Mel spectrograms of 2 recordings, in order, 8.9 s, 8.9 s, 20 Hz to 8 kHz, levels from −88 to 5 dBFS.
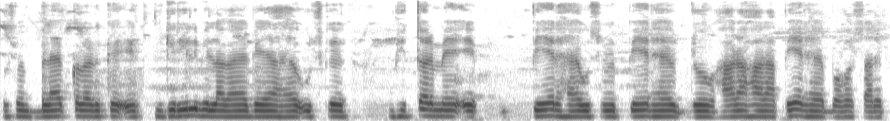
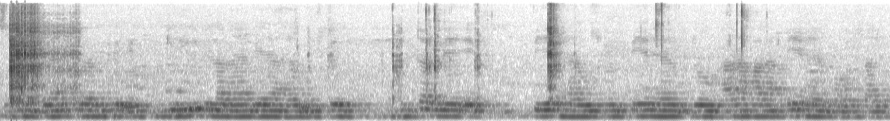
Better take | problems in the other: first | background sound (Coin (dropping)); as loud as the speech // room echo; dies away in 0.9 s

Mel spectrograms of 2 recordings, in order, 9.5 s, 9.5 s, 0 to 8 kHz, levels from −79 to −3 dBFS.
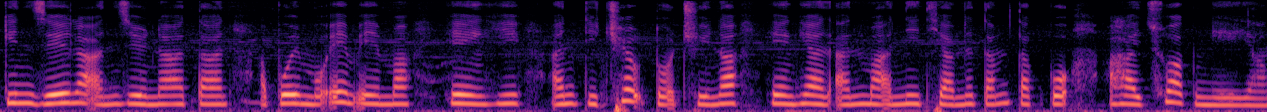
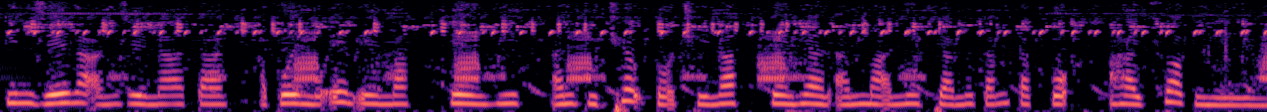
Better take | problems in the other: first | noise reduction (classical method spectral subtraction)

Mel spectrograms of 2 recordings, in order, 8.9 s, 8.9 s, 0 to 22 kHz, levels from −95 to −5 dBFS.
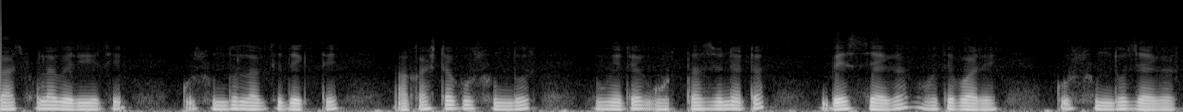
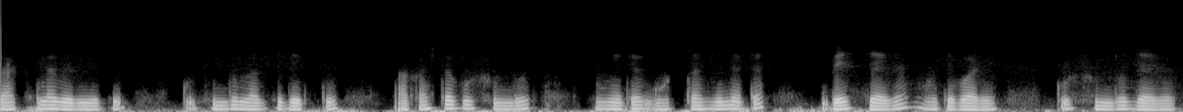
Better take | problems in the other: first | noise reduction (neural mask model Resemble Enhance denoiser)

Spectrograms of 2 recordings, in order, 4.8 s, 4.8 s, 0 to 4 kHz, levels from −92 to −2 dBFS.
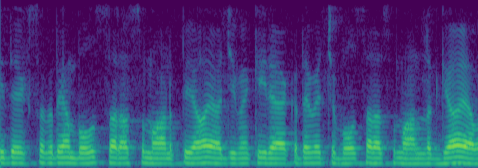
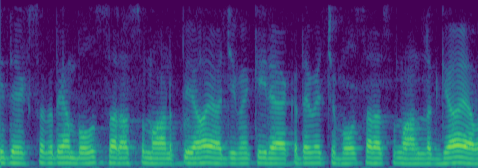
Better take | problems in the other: first | noise reduction (neural mask model Resemble Enhance denoiser)

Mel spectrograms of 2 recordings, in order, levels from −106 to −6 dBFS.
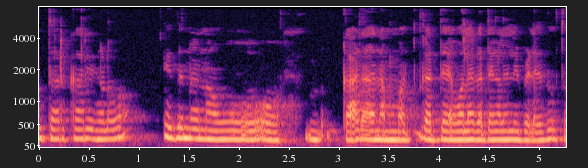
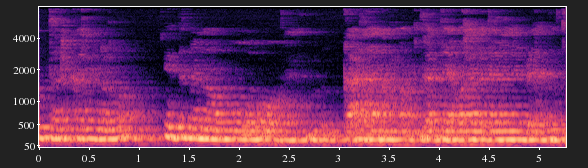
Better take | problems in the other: first | room echo; dies away in 1 s

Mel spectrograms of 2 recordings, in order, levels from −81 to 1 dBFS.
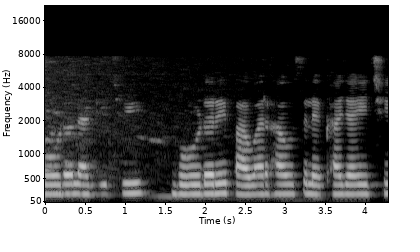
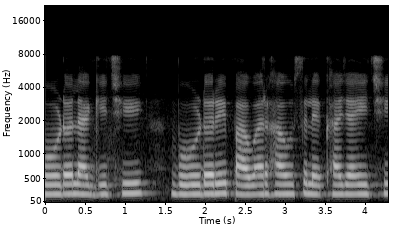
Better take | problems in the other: second | noise reduction (classical method log-MMSE)

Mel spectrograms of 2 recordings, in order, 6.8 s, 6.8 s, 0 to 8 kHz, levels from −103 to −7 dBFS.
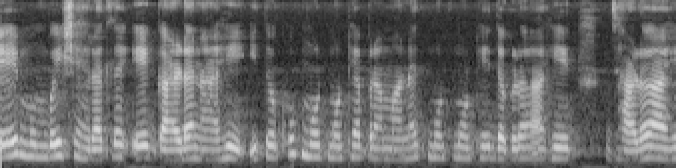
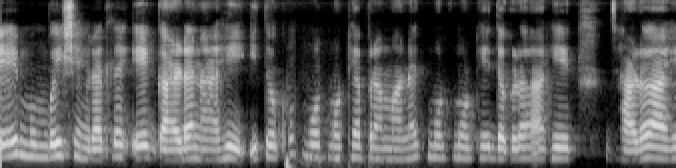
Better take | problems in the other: first | noise reduction (neural mask model DeepFilterNet 3)

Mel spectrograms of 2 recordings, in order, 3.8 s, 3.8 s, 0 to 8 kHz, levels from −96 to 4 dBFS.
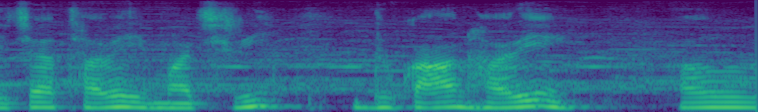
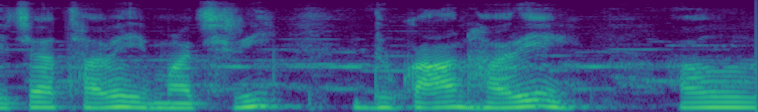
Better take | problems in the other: second | background sound (Crowd / Cheering); 19 dB below the speech

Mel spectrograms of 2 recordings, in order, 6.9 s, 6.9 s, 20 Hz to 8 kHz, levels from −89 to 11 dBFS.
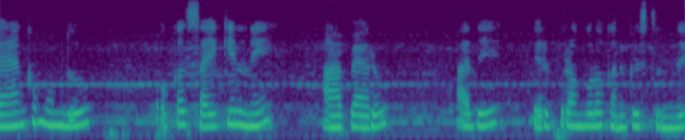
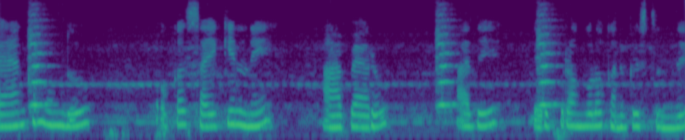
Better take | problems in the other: first | background sound (Bowed string instrument); 6 dB below the speech

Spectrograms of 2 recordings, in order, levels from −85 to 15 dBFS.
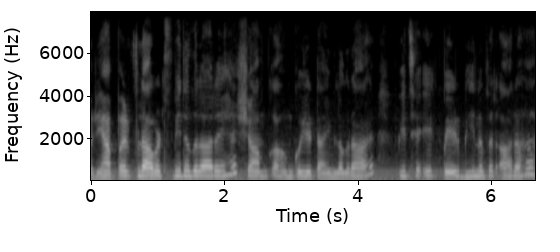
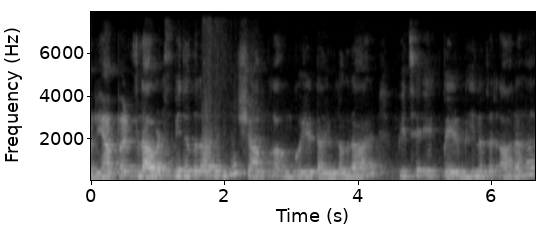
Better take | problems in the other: first | noise reduction (neural separator model SepFormer DNS4)

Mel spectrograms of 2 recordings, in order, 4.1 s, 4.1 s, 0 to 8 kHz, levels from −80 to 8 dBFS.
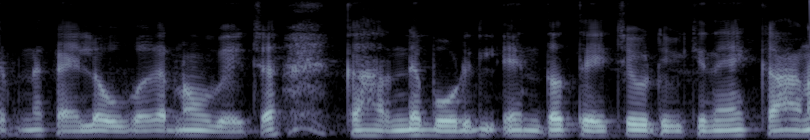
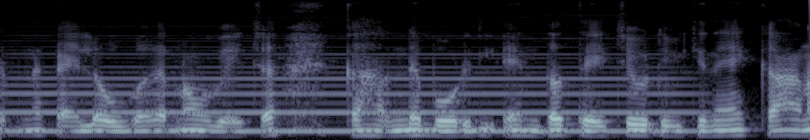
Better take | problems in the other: first | background sound (Wind instrument, woodwind instrument); 8 dB below the speech

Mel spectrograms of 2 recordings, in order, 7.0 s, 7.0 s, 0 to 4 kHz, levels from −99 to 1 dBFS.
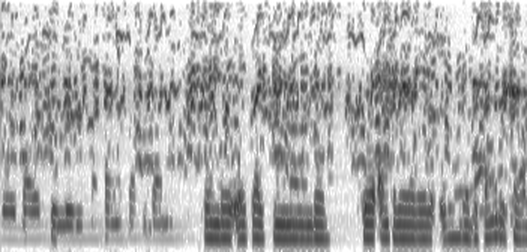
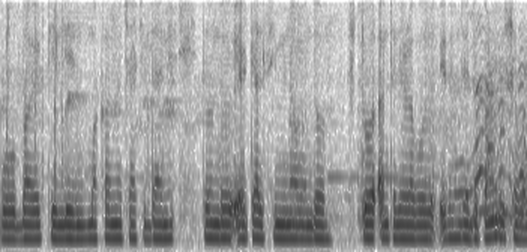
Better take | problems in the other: second | noise reduction (classical method spectral subtraction)

